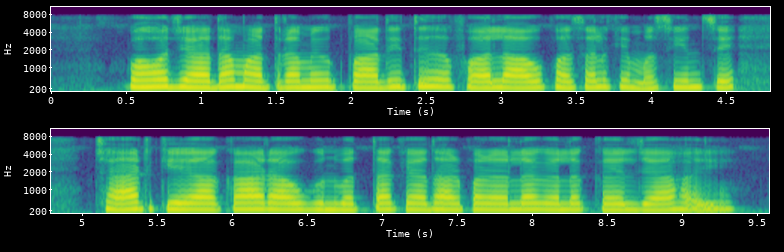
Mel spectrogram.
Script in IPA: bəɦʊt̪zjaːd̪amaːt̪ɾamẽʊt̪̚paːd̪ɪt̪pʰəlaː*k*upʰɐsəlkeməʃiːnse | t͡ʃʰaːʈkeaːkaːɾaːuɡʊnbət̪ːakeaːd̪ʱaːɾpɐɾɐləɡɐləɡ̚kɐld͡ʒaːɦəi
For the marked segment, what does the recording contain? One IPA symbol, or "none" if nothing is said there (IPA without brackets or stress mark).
none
